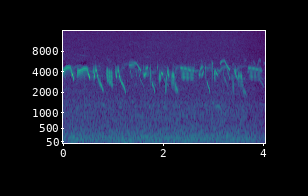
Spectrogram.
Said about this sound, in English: There's a thriving community of house sparrows on the burrows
